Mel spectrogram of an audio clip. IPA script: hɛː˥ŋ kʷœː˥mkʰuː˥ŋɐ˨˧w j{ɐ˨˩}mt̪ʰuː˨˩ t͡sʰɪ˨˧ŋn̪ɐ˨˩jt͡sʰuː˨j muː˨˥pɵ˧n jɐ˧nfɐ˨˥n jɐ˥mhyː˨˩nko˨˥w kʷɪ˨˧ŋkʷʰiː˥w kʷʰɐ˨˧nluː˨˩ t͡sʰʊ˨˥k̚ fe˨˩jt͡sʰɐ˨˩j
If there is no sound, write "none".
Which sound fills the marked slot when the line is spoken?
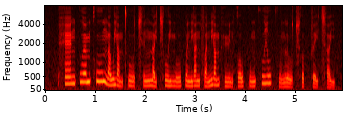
ɐ˨˩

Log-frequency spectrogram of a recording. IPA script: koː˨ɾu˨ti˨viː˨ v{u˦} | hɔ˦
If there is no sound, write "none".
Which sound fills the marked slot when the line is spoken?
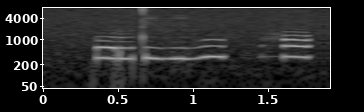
u˦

